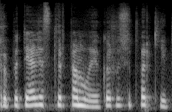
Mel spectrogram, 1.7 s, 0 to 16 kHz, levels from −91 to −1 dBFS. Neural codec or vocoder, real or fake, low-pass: codec, 44.1 kHz, 2.6 kbps, DAC; fake; 14.4 kHz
